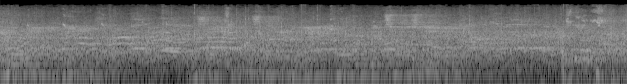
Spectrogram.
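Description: Basketball arena sound: a steady crowd murmur with a basketball being dribbled on the hardwood court.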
